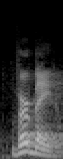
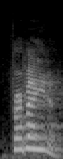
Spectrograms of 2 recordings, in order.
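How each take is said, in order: First: Said in the usual way. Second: Verbatim said higher, hammered home; emphatic repeat. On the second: Shown as a demonstration. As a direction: punch Verbatim higher the second time.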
